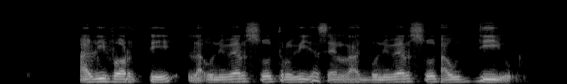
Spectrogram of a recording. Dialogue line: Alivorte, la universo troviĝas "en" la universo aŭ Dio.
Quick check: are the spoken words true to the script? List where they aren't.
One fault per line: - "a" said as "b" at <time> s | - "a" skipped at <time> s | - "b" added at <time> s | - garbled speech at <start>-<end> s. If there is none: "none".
none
